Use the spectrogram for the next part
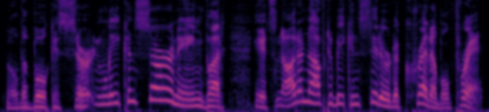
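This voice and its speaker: A man's voice: high-pitched, very animated, a little fast, bright, forceful tone, no room sound, studio quality, full character voice. A man acting as a frank, condescending small-town sheriff in an audio drama. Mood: matter-of-fact, skeptical. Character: dismissive, bureaucratic small-town male sheriff.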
